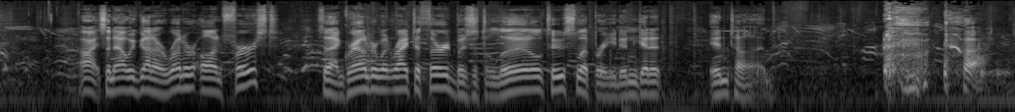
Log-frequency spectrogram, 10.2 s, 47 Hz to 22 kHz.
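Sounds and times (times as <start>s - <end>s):
speech: 0.8s - 7.9s, 8.9s - 10.1s
person coughing harshly and raspily: 8.8s - 9.8s.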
